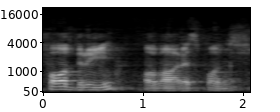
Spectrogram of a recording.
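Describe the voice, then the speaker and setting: Forceful lawyer cross-examining. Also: male voice, fairly low pitch, slow, a little hiss or hum. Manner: forceful, combative questioning. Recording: muffled lo-fi broadcast audio.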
